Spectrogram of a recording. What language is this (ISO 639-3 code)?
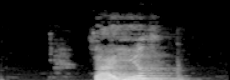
kab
